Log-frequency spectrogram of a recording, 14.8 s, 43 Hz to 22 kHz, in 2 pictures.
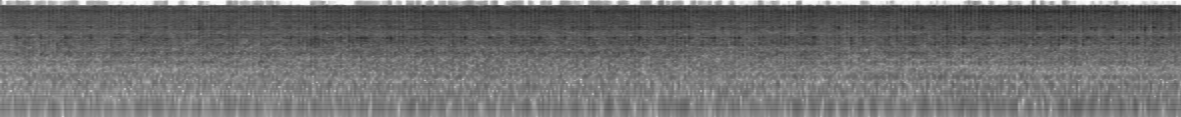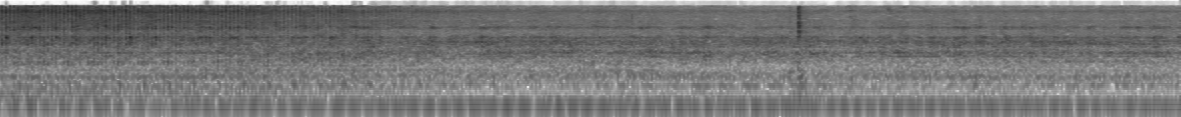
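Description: A Nissan Patrol with an SD33 diesel engine idles after a cold start following a long sit, giving a steady close rumbling clatter that holds evenly throughout.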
